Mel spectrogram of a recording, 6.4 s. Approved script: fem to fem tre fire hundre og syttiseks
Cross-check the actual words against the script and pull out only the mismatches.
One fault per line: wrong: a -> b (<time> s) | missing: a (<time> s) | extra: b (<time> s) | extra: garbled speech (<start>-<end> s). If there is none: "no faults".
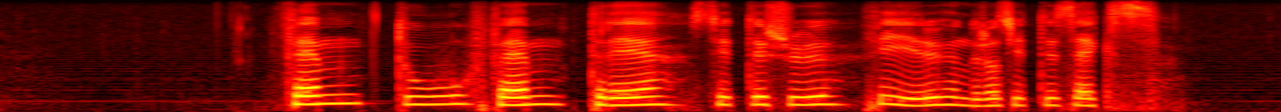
extra: syttisju (3.5 s)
